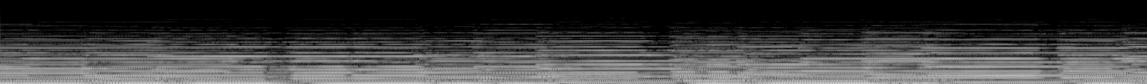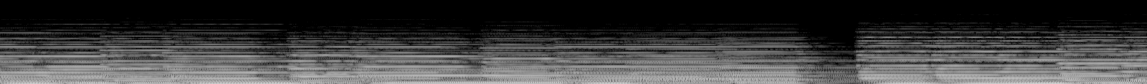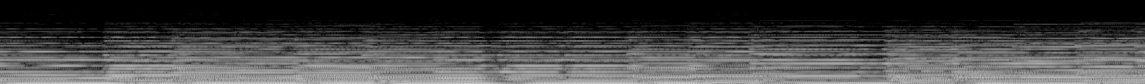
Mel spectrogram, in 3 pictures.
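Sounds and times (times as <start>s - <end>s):
organ music: 0.0s - 34.3s.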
